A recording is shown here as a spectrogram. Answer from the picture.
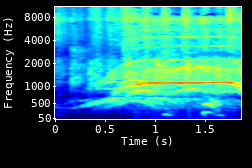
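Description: A short burst of applause with cheering over it and a sustained, whistle-like whoop. Loud and close, it holds steady for about two seconds.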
